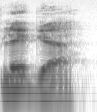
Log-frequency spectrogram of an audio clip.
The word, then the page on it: plegar: plega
